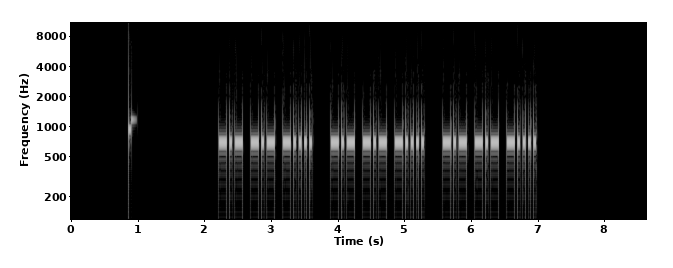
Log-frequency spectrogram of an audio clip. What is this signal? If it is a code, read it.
Morse code, heard as a keyed tone, about 30 wpm, 700 Hz. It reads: KK6 KK6 KK6
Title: Callsign Prefixes for Top 25 DXCC - Repeated 3x - 30wpm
